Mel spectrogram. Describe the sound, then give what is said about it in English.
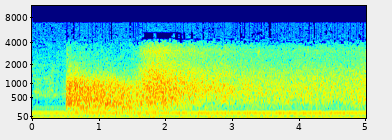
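A dynamite charge set in a hillside near a mine's lower level goes off with one sudden, loud blast, then a broad rumbling roar that lingers and slowly fades over several seconds, above a steady low hum. “The men have the dynamite charge all set. Good. Set it off.”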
